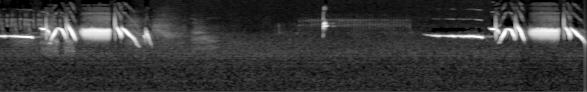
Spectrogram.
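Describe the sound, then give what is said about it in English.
A white-crowned sparrow sings two clear phrases separated by a pause, each opening with a high whistled note and ending in quick buzzy trills, over quiet background hiss. “In fact, some birds, like white-crowned sparrows, reverted to a gentler volume, singing more softly and with more information in their songs than when they had to compete with the incessant roar of urban life.”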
